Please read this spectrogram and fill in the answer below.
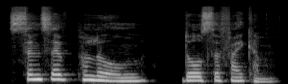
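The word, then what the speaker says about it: Synsepalum dulcificum: Sensipalum dulcificum. Yes, Sensipalum dulcificum. There you go. Learn how to pronounce a new word today, new phrase.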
